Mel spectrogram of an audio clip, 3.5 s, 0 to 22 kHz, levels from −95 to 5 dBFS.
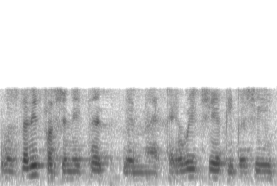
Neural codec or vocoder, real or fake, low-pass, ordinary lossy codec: codec, 44.1 kHz, 3.4 kbps, Pupu-Codec; fake; 3.6 kHz; none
